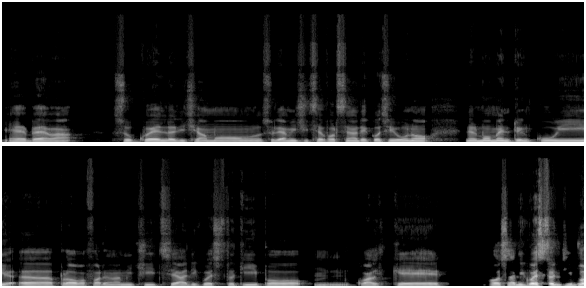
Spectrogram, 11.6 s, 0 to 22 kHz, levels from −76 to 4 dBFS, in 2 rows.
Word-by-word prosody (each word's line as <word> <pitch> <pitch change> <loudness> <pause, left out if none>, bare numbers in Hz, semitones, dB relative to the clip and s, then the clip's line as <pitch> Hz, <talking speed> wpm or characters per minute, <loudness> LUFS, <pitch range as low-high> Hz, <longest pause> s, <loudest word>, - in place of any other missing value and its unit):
Eh 95 -1 -1
beh, 95 +1 +1
ma 85 -1 -4 0.4
su 105 -1 -4
quelle, 95 -3 +2
diciamo 85 -3 -4
sulle 95 +4 -3
amicizie 95 +1 -3
forse 95 +1 -4
nate 95 -1 -1
così 95 +1 -3
uno 95 -1 +1 0.3
nel 100 -1 0
momento 100 0 +2
in 100 -1 -1
cui, 100 -1 +1
uhm, 90 -2 0
prova 95 -3 +2
a - - -5
fare 90 0 -5
un'amicizia 90 +1 -4
di 85 0 -8
questo - - -4
tipo, 90 -1 -2
mhmm, 70 -4 -11
qualche 85 -1 -1 0.3
cosa 105 +2 +2
di 115 - +4
questo 150 +2 +9
tipo, 155 +4 +6
95 Hz, 155 wpm, -24 LUFS, 85-100 Hz, 0.4 s, questo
